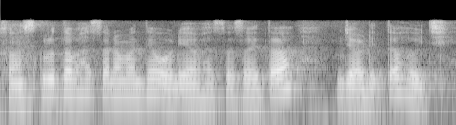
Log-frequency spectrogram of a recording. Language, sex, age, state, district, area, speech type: Odia, female, 30-45, Odisha, Nayagarh, rural, spontaneous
